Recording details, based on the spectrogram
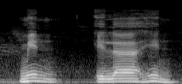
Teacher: نون ساکن کے بعد حمزہ آیا ہے، اظہار حلقی ہوگا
